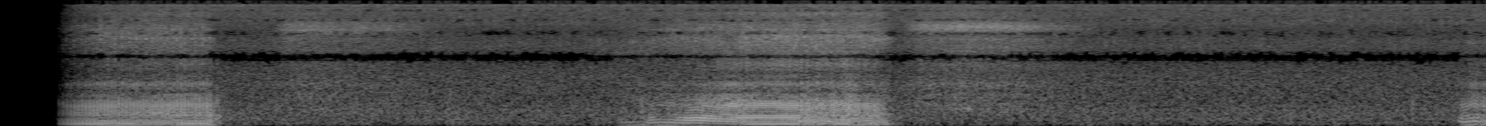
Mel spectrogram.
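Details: Someone snoring during a nap: two or three slow, low rumbling snores on the in-breath against steady background hiss.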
